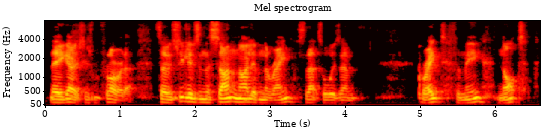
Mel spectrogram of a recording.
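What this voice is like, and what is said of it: British accent. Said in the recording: “as you can tell from my voices, I am from the UK”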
